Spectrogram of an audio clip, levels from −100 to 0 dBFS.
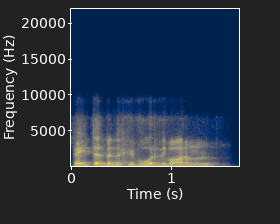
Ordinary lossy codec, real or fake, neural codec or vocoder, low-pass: Opus, 24 kbps; fake; codec, 16 kHz, 0.8 kbps, ZipCodec; 7.2 kHz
